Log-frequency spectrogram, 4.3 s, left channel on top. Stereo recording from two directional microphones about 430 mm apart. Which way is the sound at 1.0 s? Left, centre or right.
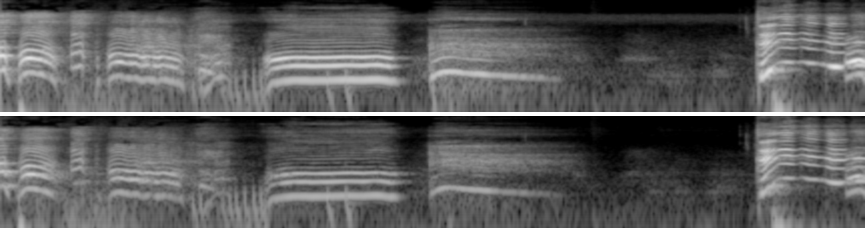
Centre.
